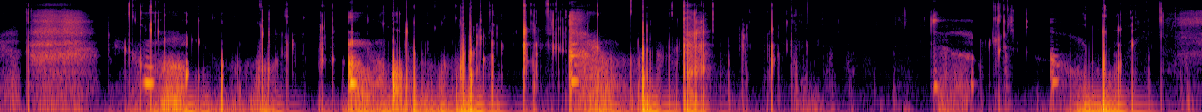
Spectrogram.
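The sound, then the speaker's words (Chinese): Wet mouth sounds of biting and chewing on an ear, with soft smacks and crunchy nibbles coming in irregular bursts, separated by quiet breathy pauses and a sigh. “狠狠地咬一口，在你的耳朵上留下我的牙印。”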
